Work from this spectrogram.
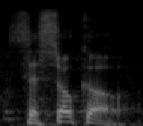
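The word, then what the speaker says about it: Cissoko: You got to start playing with the Spurs more often so we can pronounce his name more. Sissoko.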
